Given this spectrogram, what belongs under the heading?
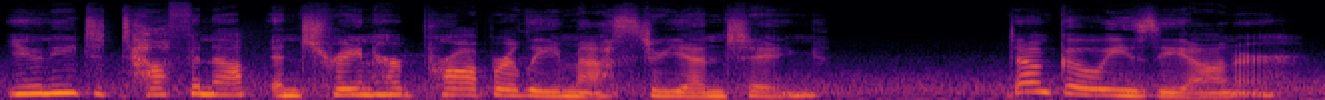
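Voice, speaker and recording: A woman's voice: medium pitch, lively intonation, moderate pace, a little hiss or hum, close to an everyday voice. Woman playing a casual young female adventurer. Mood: teasing. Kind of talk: game cutscene acting. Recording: prominent music behind the voice.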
